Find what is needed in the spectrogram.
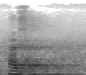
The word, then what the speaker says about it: Hesed: Spelled like this, H-E-S-E-D. Hesed.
